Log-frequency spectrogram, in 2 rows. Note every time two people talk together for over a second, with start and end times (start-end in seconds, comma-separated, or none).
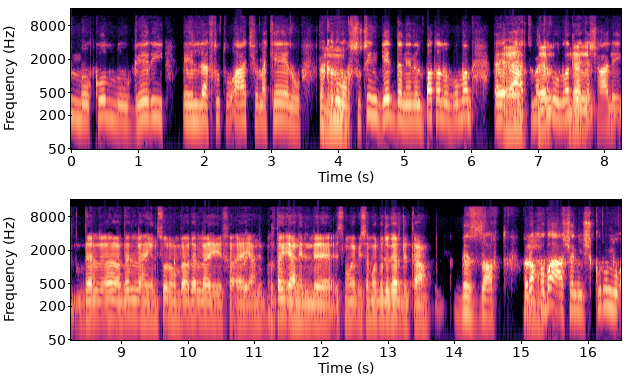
6.5-7.9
